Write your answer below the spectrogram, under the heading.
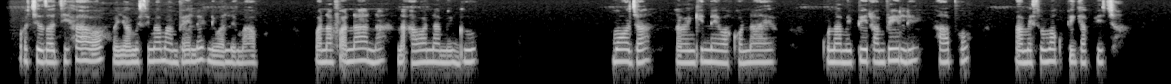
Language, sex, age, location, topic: Swahili, female, 18-24, Kisumu, education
